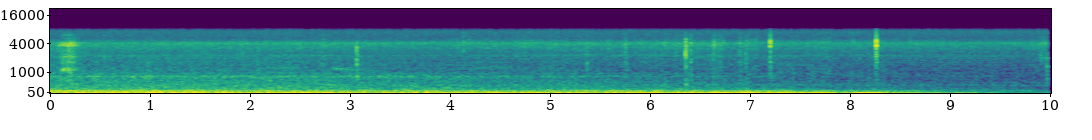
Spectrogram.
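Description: A car driving at night, heard from inside the cabin: a steady low engine and road rumble with tyre hiss. The rumble eases off near the end as the car slows down.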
